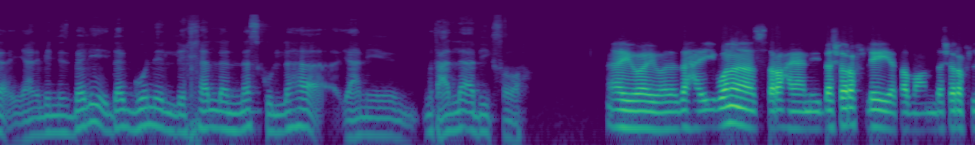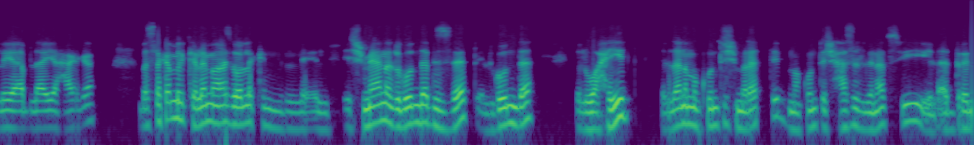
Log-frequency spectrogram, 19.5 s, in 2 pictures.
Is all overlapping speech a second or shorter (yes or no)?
yes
